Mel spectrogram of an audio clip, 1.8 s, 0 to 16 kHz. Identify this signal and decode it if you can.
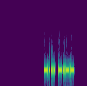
Morse code, heard as a keyed tone, about 53 wpm, 700 Hz. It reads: BY
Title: Top 100 Words Repeated 50wpm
